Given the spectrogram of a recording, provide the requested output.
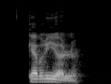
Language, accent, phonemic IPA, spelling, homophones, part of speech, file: French, France, /ka.bʁi.jɔl/, cabriole, cabriolent / cabrioles, noun / verb, LL-Q150 (fra)-cabriole.wav
- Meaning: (noun) 1. capriole (jump) 2. capriole; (verb) inflection of cabrioler: 1. first/third-person singular present indicative/subjunctive 2. second-person singular imperative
